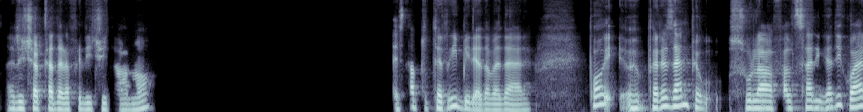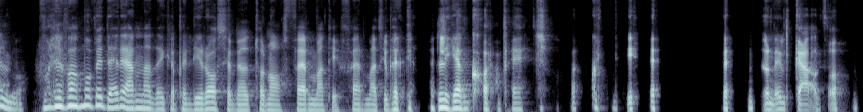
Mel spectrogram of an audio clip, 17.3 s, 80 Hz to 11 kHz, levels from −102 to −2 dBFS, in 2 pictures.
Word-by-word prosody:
ricerca 150 Hz, 0 st, +3 dB
della 140 Hz, -1 st, +3 dB
felicità, 135 Hz, -1 st, -4 dB
no 140 Hz, +8 st, -2 dB, 2.4 s
è -, -, -5 dB
stato 180 Hz, -5 st, -4 dB
terribile 160 Hz, 0 st, +2 dB
da 130 Hz, -, -1 dB
vedere. 130 Hz, -1 st, 0 dB, 0.5 s
Poi, -, -, +2 dB
uhm, 165 Hz, 0 st, -1 dB
per 175 Hz, +2 st, +2 dB
esempio 205 Hz, -4 st, +3 dB
sulla 165 Hz, -1 st, +2 dB
falsariga 160 Hz, +1 st, 0 dB
di 235 Hz, +5 st, -1 dB
quello 185 Hz, -, +2 dB
volevamo 205 Hz, +4 st, +3 dB
vedere 190 Hz, -4 st, +1 dB
Anna 160 Hz, 0 st, +2 dB
dai 140 Hz, -1 st, -5 dB
capelli 135 Hz, 0 st, -5 dB
rossi 145 Hz, -1 st, 0 dB
abbiamo 120 Hz, 0 st, -2 dB
detto: 120 Hz, +1 st, -5 dB
"No, 120 Hz, -1 st, -3 dB
fermati, 120 Hz, -1 st, -1 dB
fermati! 120 Hz, +2 st, -5 dB
Perché 145 Hz, +3 st, -3 dB, 0.2 s
lì 175 Hz, -1 st, +6 dB
è 160 Hz, -, +6 dB
ancora 150 Hz, -2 st, +2 dB
peggio, 140 Hz, +3 st, -8 dB, 0.4 s
quindi 155 Hz, -4 st, -3 dB, 1.2 s
non 135 Hz, -1 st, 0 dB
è 140 Hz, -, 0 dB
il 140 Hz, -, -6 dB
caso." 120 Hz, 0 st, +1 dB
150 Hz, 130 wpm, -22 LUFS, 130-170 Hz, 2.4 s, lì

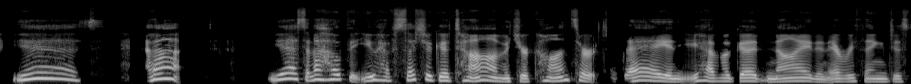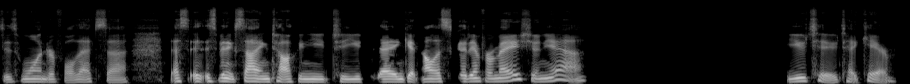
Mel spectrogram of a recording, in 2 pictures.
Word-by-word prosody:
Yes, 245 Hz, -3 st, 0 dB, 0.4 s
and 235 Hz, -, +3 dB
I 260 Hz, +1 st, +4 dB, 0.9 s
Yes, 245 Hz, -1 st, +2 dB
and 200 Hz, +6 st, +2 dB
I -, -, +5 dB
hope 230 Hz, +1 st, +1 dB
that -, -, -3 dB
you 180 Hz, +4 st, +2 dB
have 180 Hz, -3 st, -4 dB
such 215 Hz, +2 st, -2 dB
a 205 Hz, -, +4 dB
good 175 Hz, -4 st, +2 dB
time 175 Hz, -3 st, +2 dB
at 140 Hz, 0 st, -2 dB
your 135 Hz, -1 st, +2 dB
concert 165 Hz, 0 st, 0 dB
today, 165 Hz, 0 st, +1 dB
and 135 Hz, -1 st, 0 dB
you 150 Hz, -, -2 dB
have 150 Hz, -4 st, 0 dB
a 150 Hz, -, 0 dB
good 150 Hz, +1 st, +1 dB
night, 145 Hz, +3 st, +1 dB
and 115 Hz, -, -3 dB
everything 135 Hz, -1 st, -2 dB
just 130 Hz, -1 st, -7 dB
is 115 Hz, +1 st, -8 dB
wonderful, 120 Hz, -4 st, -3 dB
that's, 120 Hz, +3 st, -5 dB
uh, 105 Hz, +1 st, -5 dB, 0.4 s
that's 145 Hz, +1 st, -2 dB
it 145 Hz, -, 0 dB
it's 150 Hz, -1 st, -2 dB
been 150 Hz, -, +4 dB
exciting 135 Hz, 0 st, +4 dB
talking 130 Hz, -4 st, +2 dB
you 120 Hz, -1 st, +1 dB
to 125 Hz, -, -5 dB
you 120 Hz, 0 st, 0 dB
today 125 Hz, 0 st, +3 dB
and 125 Hz, +1 st, +2 dB
getting -, -, +2 dB
all 130 Hz, +1 st, +5 dB
this 135 Hz, 0 st, -1 dB
good 140 Hz, 0 st, -2 dB
information 145 Hz, -, +1 dB
yeah. 205 Hz, +3 st, -2 dB, 2.0 s
You 145 Hz, +4 st, +2 dB
too, -, -, -4 dB
take -, -, -8 dB
care. -, -, -4 dB
150 Hz, 170 wpm, -23 LUFS, 130-185 Hz, 2.0 s, I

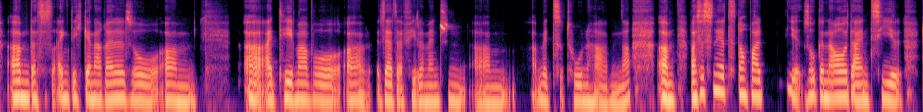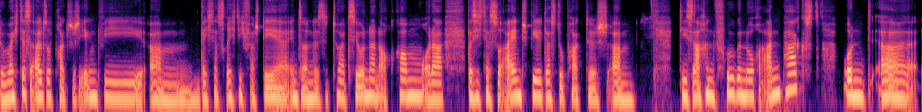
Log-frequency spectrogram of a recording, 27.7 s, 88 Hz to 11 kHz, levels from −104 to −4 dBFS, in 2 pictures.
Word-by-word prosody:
Ähm, 165 Hz, 0 st, +5 dB
das 165 Hz, -3 st, -1 dB
ist 160 Hz, -, -5 dB
eigentlich 160 Hz, -3 st, -2 dB
generell 155 Hz, 0 st, +2 dB
so, 150 Hz, -2 st, -1 dB
ähm, 145 Hz, -1 st, 0 dB, 0.8 s
äh, -, -, -4 dB
ein 150 Hz, -1 st, +3 dB
Thema, 155 Hz, -2 st, +1 dB
wo, 145 Hz, -2 st, -1 dB
äh, 155 Hz, 0 st, -1 dB, 0.2 s
sehr, 150 Hz, 0 st, +1 dB
sehr 140 Hz, -, -3 dB
viele 140 Hz, +1 st, -3 dB
Menschen, 140 Hz, 0 st, +2 dB
ähm, 130 Hz, +4 st, -3 dB, 0.4 s
äh, 170 Hz, -, -6 dB
mit 145 Hz, -2 st, -3 dB
zu -, -, -3 dB
tun 145 Hz, -1 st, -1 dB
haben, 125 Hz, -2 st, -2 dB
ne? 135 Hz, +5 st, -1 dB, 0.4 s
Ähm, 155 Hz, -2 st, +6 dB, 0.2 s
was 165 Hz, +2 st, +5 dB
ist 200 Hz, +2 st, +3 dB
'n 225 Hz, -, +4 dB
jetzt 210 Hz, -2 st, 0 dB
noch 190 Hz, -3 st, +3 dB
mal 175 Hz, -2 st, +3 dB, 0.4 s
je 180 Hz, -7 st, +1 dB
so 175 Hz, +3 st, 0 dB
genau 170 Hz, -1 st, +4 dB
dein 150 Hz, -3 st, +1 dB
Ziel? 150 Hz, -2 st, +1 dB, 0.3 s
Du 155 Hz, -, -1 dB
möchtest 170 Hz, +4 st, 0 dB
also 170 Hz, 0 st, +2 dB
praktisch -, -, -3 dB
irgendwie, 160 Hz, -2 st, -2 dB
ähm, 150 Hz, -, -2 dB
wenn 160 Hz, -, -2 dB
ich 145 Hz, -6 st, -5 dB
das -, -, -6 dB
richtig 165 Hz, -1 st, -3 dB
verstehe, 85 Hz, -, 0 dB
in 165 Hz, 0 st, -1 dB
so -, -, -1 dB
'ne 160 Hz, 0 st, +1 dB
Situation 160 Hz, -, -1 dB
dann 175 Hz, -1 st, +1 dB
auch -, -, -4 dB
kommen 180 Hz, -1 st, +2 dB
oder 155 Hz, -3 st, +1 dB, 0.3 s
dass 170 Hz, 0 st, +1 dB
sich 165 Hz, -4 st, -1 dB
das 150 Hz, -2 st, -1 dB
so -, -, 0 dB
einspielt, 175 Hz, 0 st, +2 dB
dass 165 Hz, -4 st, -1 dB
du 85 Hz, -, -3 dB
praktisch, 80 Hz, -1 st, -2 dB
ähm, 150 Hz, -1 st, 0 dB, 0.7 s
die 170 Hz, -, +2 dB
Sachen 180 Hz, +4 st, +2 dB
früh 195 Hz, +4 st, 0 dB
genug 175 Hz, -2 st, +1 dB
anpackst 205 Hz, +5 st, +1 dB, 0.3 s
und, 175 Hz, -4 st, +4 dB
äh, 85 Hz, -2 st, +2 dB
160 Hz, 150 wpm, -24 LUFS, 145-170 Hz, 0.8 s, Ähm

